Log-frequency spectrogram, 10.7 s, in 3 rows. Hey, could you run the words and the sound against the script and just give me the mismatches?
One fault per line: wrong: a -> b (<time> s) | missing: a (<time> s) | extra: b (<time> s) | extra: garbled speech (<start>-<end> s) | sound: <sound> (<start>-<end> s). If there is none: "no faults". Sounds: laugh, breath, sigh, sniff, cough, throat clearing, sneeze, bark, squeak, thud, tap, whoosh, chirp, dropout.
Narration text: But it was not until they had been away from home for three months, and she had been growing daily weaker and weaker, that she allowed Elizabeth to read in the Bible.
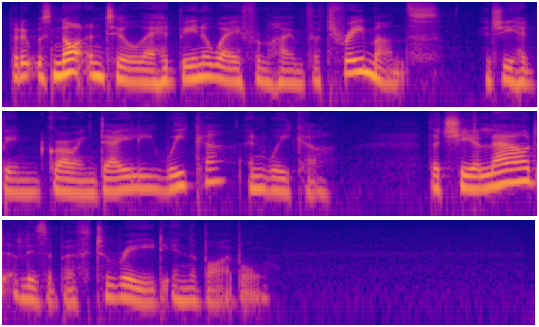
no faults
